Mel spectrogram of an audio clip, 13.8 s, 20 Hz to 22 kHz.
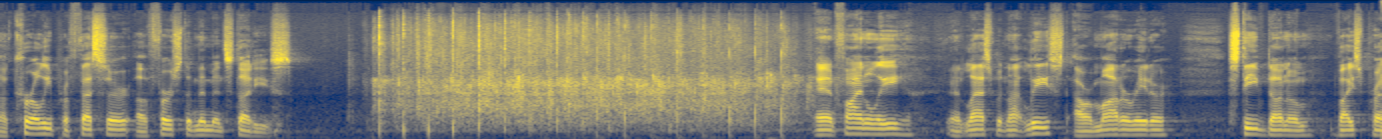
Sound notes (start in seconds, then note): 3.6 audience applauding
